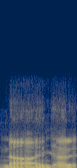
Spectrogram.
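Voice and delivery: offhand, put-on, deep low voice. Recounting asking him about missing headphones, the speaker quotes his reply in a deep put-on voice. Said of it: "In a deep voice".

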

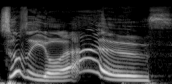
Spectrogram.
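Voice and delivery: famous-actor-style voice with wide, swooping pitch. Asked to do a famous impression: Christopher Walken impression. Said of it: "do your famous Christopher Walken".

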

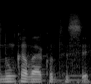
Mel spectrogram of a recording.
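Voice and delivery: almost a whisper. Retelling what a series character says to the camera, half-whispering. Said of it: "meio sussurrando".

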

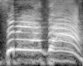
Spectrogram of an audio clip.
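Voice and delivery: very high, loud, shrill hollered yell. Showing how she tells people to call her name: yelling the name samantha. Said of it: "please don't hesitate to yell. ... I say it like that".

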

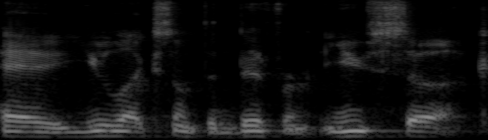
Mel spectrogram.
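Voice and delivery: put-on American Southern accent. Acting out someone shutting down a person with different tastes, put-on Southern accent. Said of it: "for adopting a Southern accent".

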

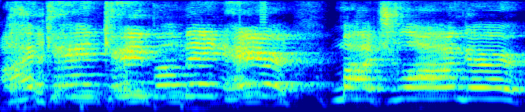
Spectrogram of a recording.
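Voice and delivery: very high, stretched-out, drawn-out screaming. Retelling how your dad screamed at the adult cows: imitating someone screaming. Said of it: "screaming at the adult cows".

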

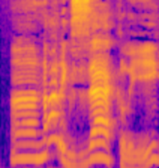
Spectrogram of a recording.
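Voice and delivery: sheepish, evasive, awkward, high and swooping. A father answers the mother's appalled question, awkward. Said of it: "Ba said awkwardly".

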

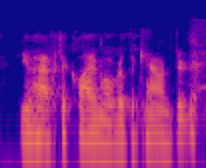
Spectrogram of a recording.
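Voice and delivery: dead flat, expressionless, matter-of-fact deadpan. Retelling a woman's answer to Len's question: retelling a deadpan reply. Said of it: "like deadpan".

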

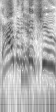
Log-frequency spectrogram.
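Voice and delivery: very high-pitched, squeaky grunting voice. Describing the game's grunt enemies, in a high-pitched grunt enemy voice. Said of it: "they have that really high-pitched voice".

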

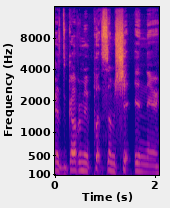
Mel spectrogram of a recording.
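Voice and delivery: dopey earnest voice. Retelling what a coworker said about the government: imitating a coworker, made to sound dumb. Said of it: "your voice impression of your coworker".

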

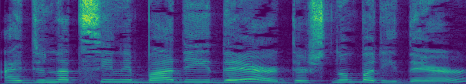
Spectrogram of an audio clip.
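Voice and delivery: imitated Filipino accent. Speaker retelling the aunt's reply about the man on the patio, in a Filipino accent impression. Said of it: "that's my impression of Filipino accent".

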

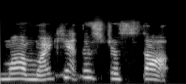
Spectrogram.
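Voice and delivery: put-on crying, bawling. Retelling a night a school shutdown came, imitating own past crying. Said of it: "And I just bawled".

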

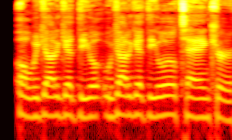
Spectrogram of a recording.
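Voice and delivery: put-on flat delivery. Mocking an actor's line delivery, doing a mock-deadpan Paul Walker line. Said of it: "the most fucking deadpan shit".

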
